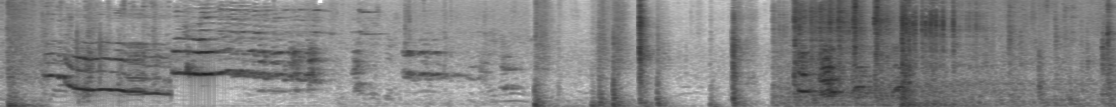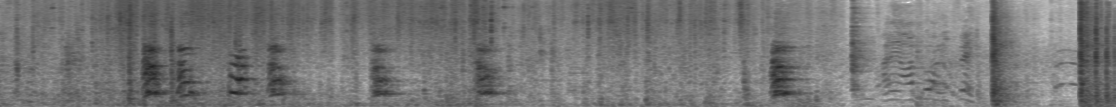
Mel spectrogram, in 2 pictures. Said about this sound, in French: Les chiens qui s'impatientent, qui sont dans le camion.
